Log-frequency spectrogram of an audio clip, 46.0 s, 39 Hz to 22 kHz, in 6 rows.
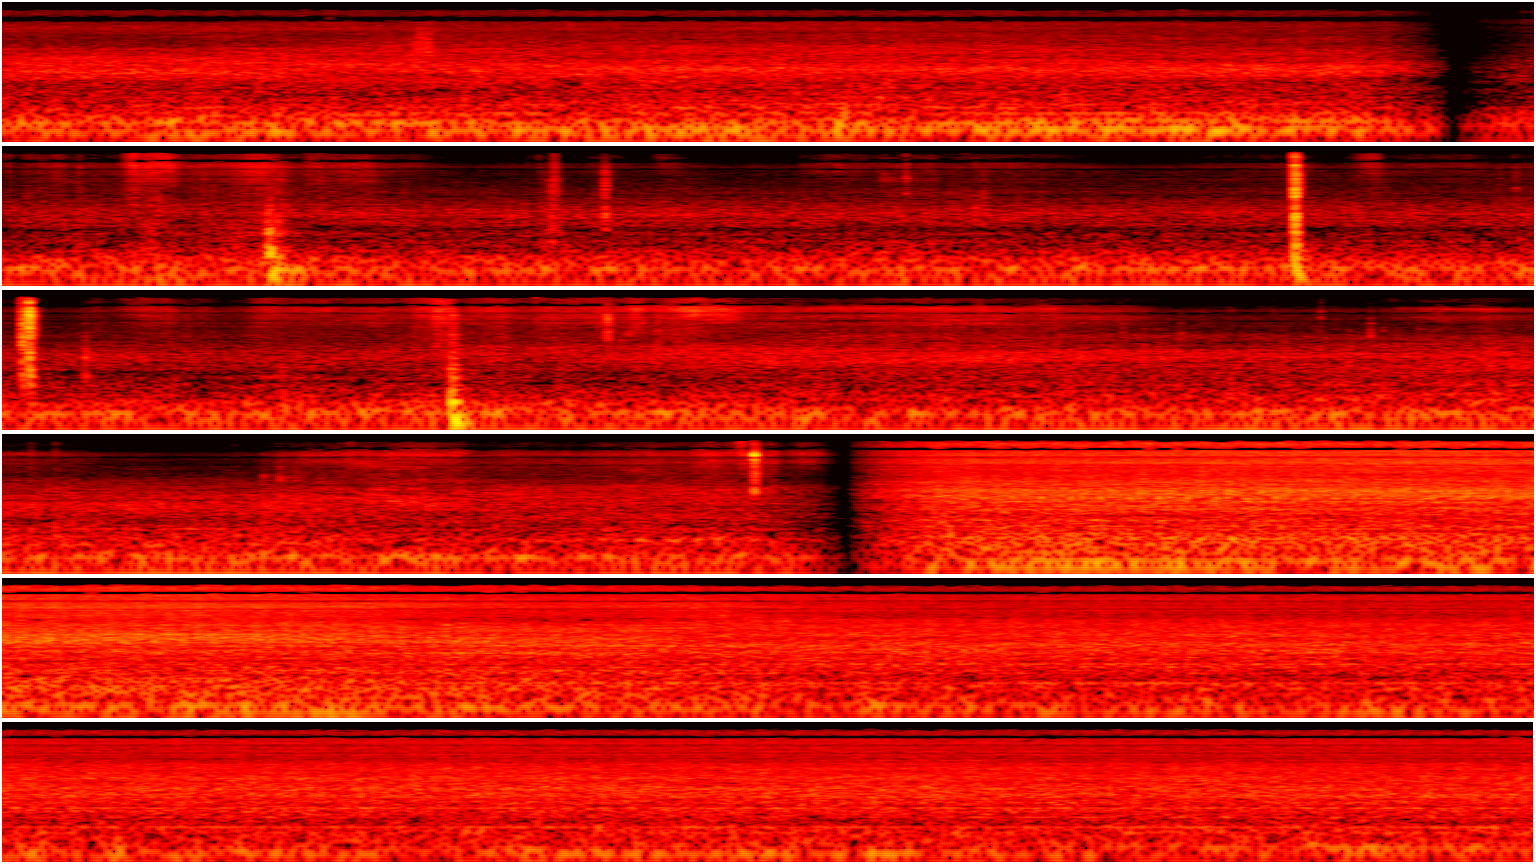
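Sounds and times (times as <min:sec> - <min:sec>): car engine idling: 0:09.4 - 0:45.9.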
